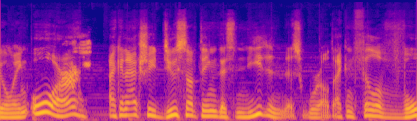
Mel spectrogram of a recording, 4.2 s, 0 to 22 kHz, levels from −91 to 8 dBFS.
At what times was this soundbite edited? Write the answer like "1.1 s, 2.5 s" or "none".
1.0 s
